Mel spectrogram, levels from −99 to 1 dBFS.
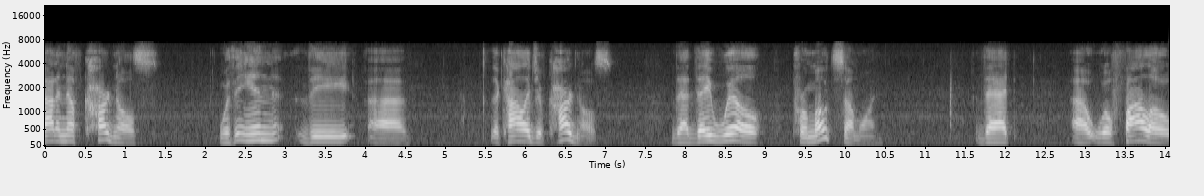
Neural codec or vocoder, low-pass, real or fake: none; 7.2 kHz; real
